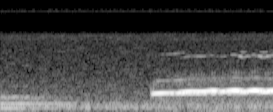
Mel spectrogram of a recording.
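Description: A soft sustained orchestral chord fades away, and after a brief near-silence a soprano voice enters about a second in on a long, high held note with a wide, even vibrato.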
